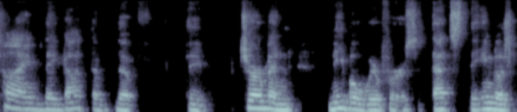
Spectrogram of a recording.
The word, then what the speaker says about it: Nebelwerfer: Now, for the first time, they got the German Nebelwerfers, that's the English pronunciation, known as screaming Mimis.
